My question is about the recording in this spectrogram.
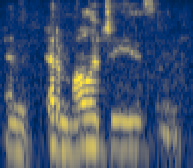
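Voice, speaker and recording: An unhurried speaker with a mid-pitched voice chats casually, switching between English and Spanish. The delivery is halting and often trails off mid-thought, with a little background noise. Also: poor audio. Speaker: livestream host of an inking session. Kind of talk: casual chat.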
